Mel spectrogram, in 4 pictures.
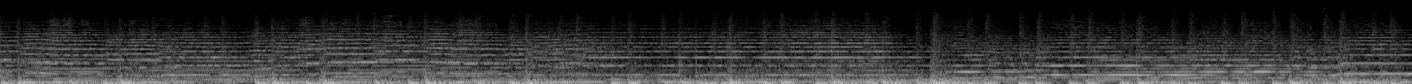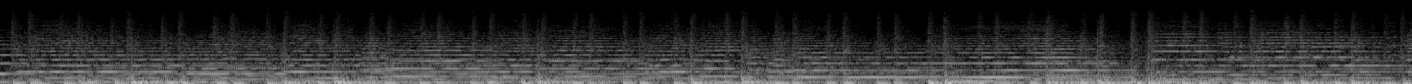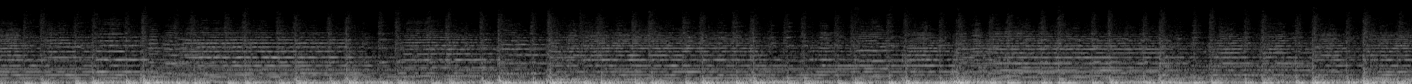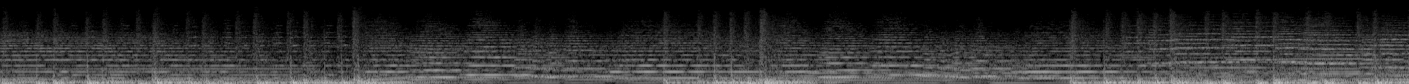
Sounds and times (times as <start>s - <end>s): Music: 0.0s - 56.4s.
